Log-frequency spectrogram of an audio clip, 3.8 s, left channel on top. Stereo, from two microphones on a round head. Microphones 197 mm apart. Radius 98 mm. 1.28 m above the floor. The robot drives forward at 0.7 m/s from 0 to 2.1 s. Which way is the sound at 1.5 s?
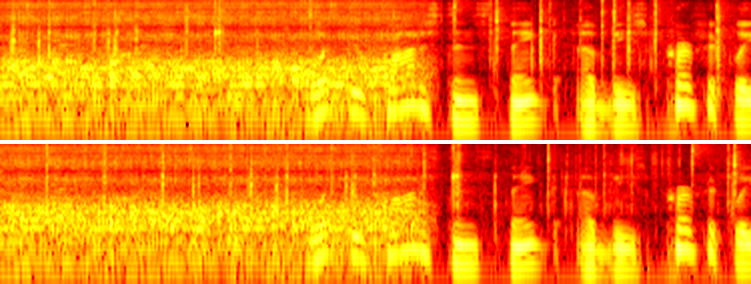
75° left (ahead or behind).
